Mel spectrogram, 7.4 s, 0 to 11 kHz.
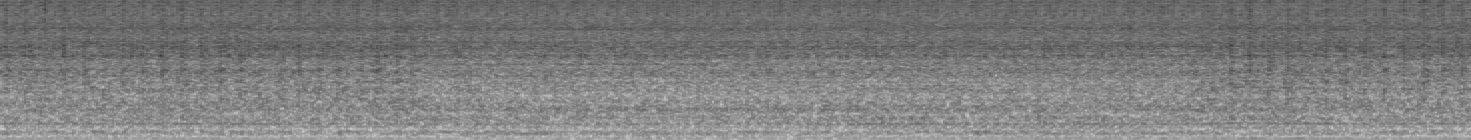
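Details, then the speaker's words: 2005 Ford Mondeo LX petrol engine idling while warming up: light quick clicking rattle of about three a second over the hum from rattling swirl flaps; clicking stops when a part is removed. "A real common problem with these engines is the swirl flaps, and you can hear on this one the swirl flaps are actually rattling. If I take this off, you'll hear the clicking go away."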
